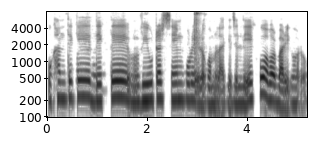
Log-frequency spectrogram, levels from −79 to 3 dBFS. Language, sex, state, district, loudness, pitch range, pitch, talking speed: Bengali, female, West Bengal, Kolkata, -16 LUFS, 185-215 Hz, 200 Hz, 185 wpm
